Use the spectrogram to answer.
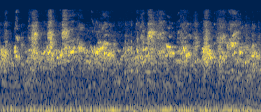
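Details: Short burst of budgie chatter: rapid high chirps and warbled twitters, several birds calling at once without a break.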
